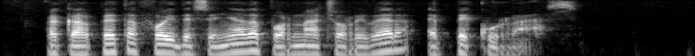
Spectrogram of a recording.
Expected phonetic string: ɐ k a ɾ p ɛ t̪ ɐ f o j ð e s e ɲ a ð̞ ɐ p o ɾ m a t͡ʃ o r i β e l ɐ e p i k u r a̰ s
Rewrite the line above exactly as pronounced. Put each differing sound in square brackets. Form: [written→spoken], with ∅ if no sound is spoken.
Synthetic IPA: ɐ k a ɾ p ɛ t̪ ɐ f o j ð e s e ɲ a ð̞ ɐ p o ɾ [m→n] a t͡ʃ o r i β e [l→ɾ] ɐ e p [i→e] k u r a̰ s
